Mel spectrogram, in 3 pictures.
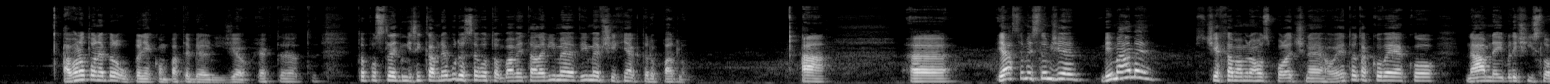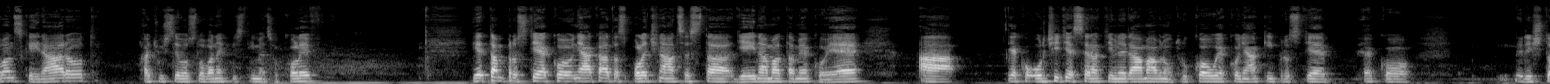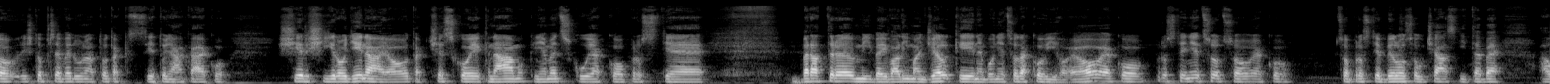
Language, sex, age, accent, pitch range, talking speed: Czech, male, 40-59, native, 125-150 Hz, 155 wpm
